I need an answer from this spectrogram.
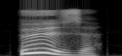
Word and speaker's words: euse: Now, there is also a feminine form for this ending, which is Euse. Euse. This is pronounced the same but with a Z sound at the end.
